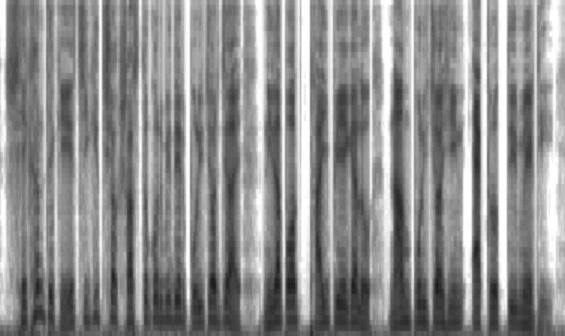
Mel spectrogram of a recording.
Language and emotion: Bengali, neutral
